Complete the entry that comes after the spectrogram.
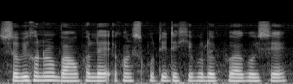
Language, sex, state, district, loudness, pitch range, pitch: Assamese, male, Assam, Sonitpur, -15 LUFS, 165-170 Hz, 170 Hz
